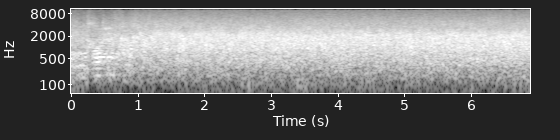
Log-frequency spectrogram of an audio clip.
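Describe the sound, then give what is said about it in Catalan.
A large crowd in a packed, overfull hall, some standing on chairs, applauds steadily, a dense, loud wash of clapping that holds an even level throughout the seven seconds without fading or breaking. “Nous aplaudiments.”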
